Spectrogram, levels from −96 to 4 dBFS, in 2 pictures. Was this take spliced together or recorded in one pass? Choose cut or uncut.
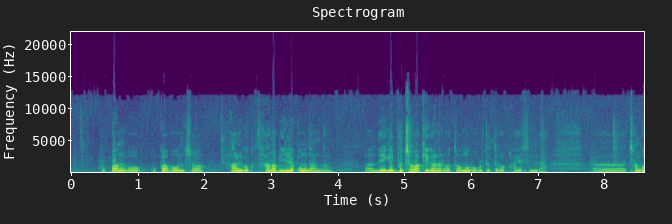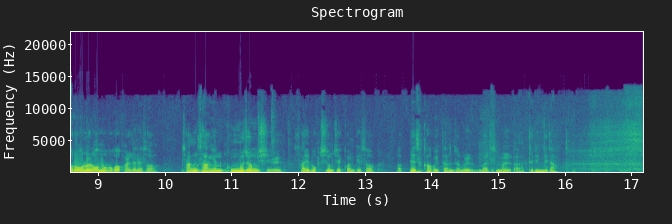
cut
